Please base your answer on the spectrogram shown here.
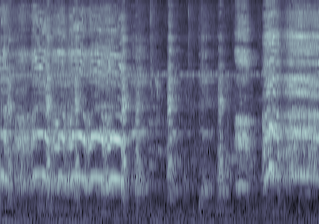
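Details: Crowing Kukuak Balenggek chicken at a Sunday practice gathering in Ampang Kualo: a bright, nasal crow for about a second, a short break, then clipped repeated notes, with crowd noise behind.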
